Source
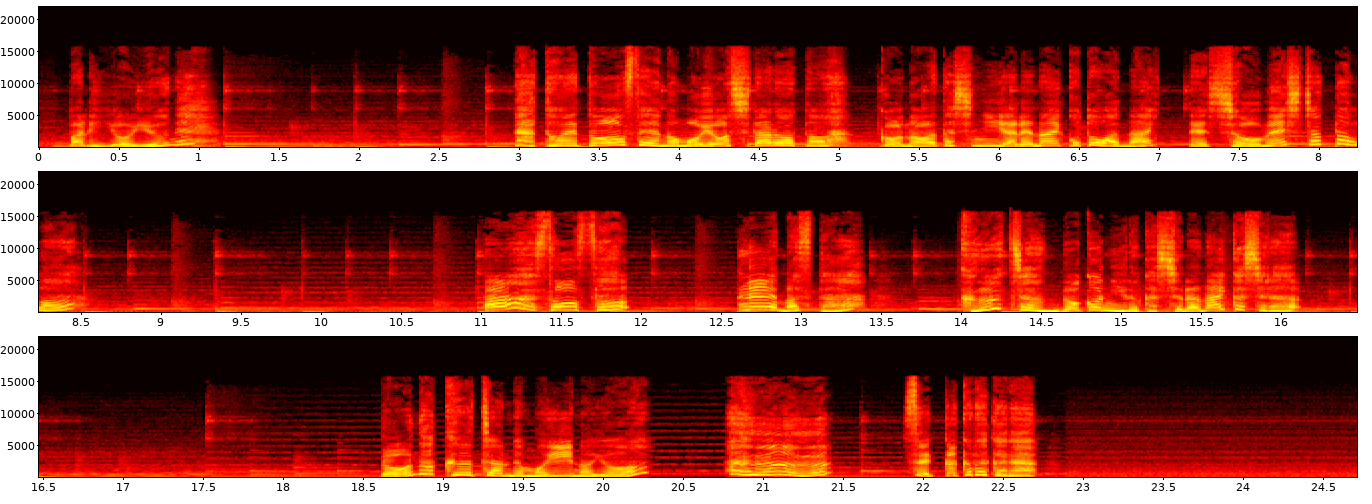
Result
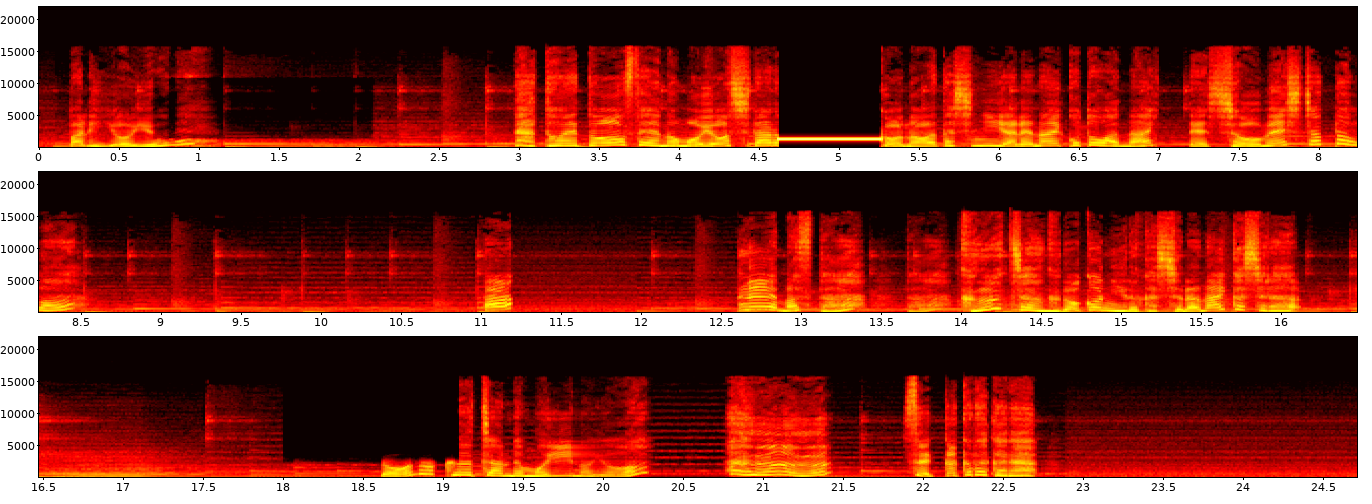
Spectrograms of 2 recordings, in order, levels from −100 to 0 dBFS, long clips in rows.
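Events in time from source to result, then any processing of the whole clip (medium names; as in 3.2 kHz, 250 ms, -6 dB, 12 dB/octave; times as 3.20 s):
0.70–2.08 s: time-frequency box 1.3–11 kHz -20 dB
4.61–5.26 s: bleep 1.35 kHz -8 dBFS
9.05–9.76 s: high-pass 74 Hz -> 160 Hz
11.18–11.97 s: room tone
13.10–14.07 s: echo throw 540 ms, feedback 30%, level -8.5 dB
16.38–17.07 s: reverb throw, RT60 2 s, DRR -9 dB
17.99–19.10 s: steep low-pass 2.3 kHz 72 dB/octave
19.66–20.13 s: feedback comb 86 Hz, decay 0.58 s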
